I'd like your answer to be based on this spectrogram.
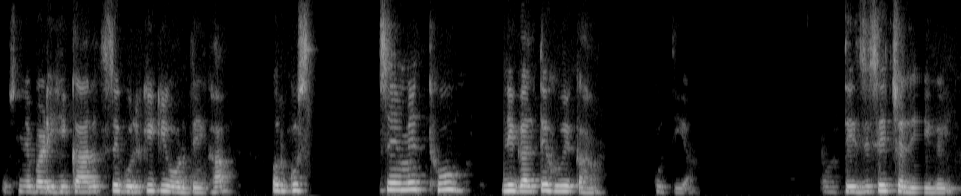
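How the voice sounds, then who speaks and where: Woman storyteller, slow and measured, mellow tone, lo-fi sound. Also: medium pitch. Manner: measured, literary reading. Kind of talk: scripted narration. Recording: dull lo-fi recording.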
